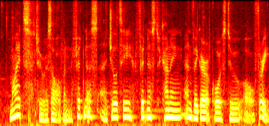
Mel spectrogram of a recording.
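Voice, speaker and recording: Music plays behind a man's voice. He speaks at a moderate pace with lively intonation. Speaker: gaming YouTuber. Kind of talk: gameplay commentary. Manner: halting.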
